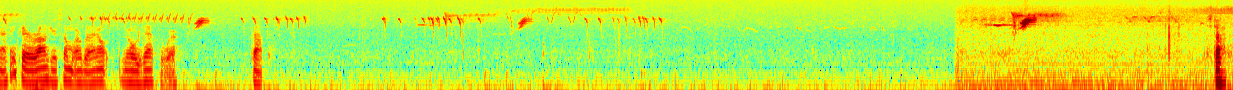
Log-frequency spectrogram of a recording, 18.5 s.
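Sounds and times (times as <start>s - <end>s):
captive birds calling in response to wild birds: 0.0s - 4.8s, 5.4s - 18.4s
speech: 0.1s - 3.1s, 3.8s - 4.2s, 18.2s - 18.4s.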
